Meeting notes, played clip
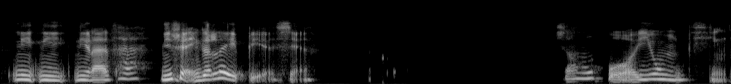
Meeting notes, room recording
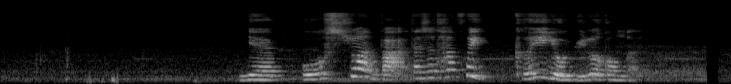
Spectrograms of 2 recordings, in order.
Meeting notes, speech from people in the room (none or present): present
